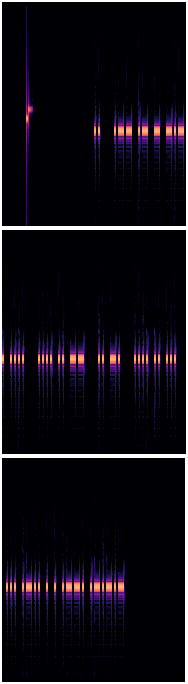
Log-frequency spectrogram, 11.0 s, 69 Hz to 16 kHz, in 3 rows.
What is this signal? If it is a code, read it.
Morse code, heard as a keyed tone, about 30 wpm, 700 Hz. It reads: I WATCH HIM IN HIS SLEEP.
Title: Sentences from Top 1000 Words - Review Part 1 - 30wpm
